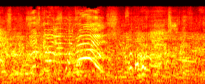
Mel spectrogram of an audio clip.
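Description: Audience chatter: many people talking at once, with one voice calling out about halfway through.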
